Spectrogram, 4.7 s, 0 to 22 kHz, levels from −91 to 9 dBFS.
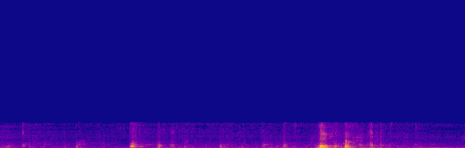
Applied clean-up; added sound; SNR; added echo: neural mask model DeepFilterNet 3.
